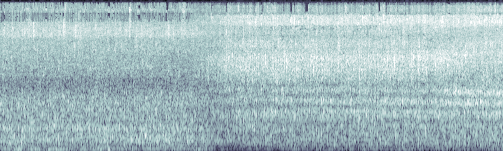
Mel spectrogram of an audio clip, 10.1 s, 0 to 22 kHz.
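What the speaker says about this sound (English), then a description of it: "The noise of the water that you were hearing when we just said hello is this little stream, this little brook down here." A small brook flows beside the 13th-century St James's Church in Bratton, Wiltshire, England, giving a steady, close, continuous rush and babble of water with no pauses.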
